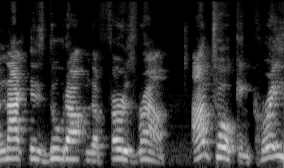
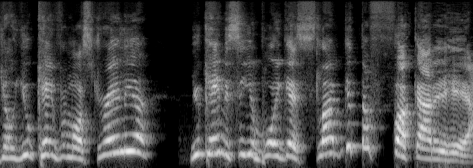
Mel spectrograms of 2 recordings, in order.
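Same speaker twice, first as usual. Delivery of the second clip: trash talk; 9 semitones higher, 4 dB louder than usual. Retold or imitated. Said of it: "I was like".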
